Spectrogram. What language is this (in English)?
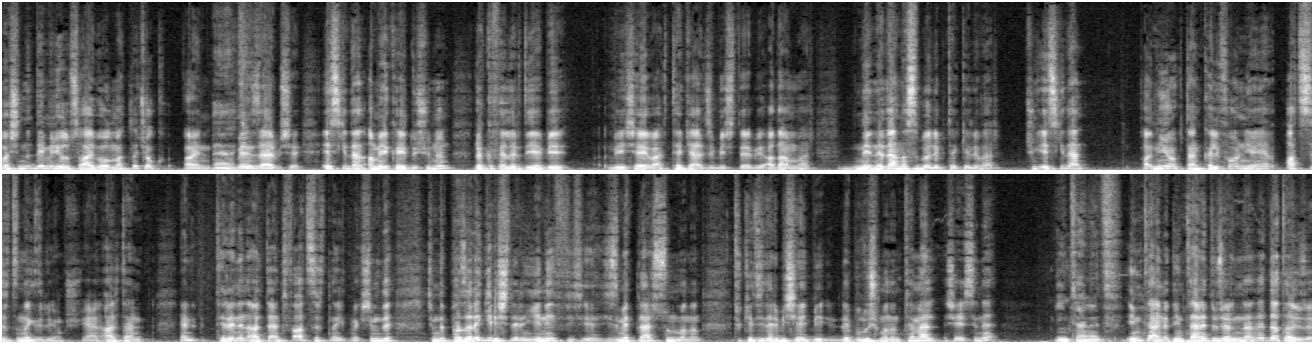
Turkish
